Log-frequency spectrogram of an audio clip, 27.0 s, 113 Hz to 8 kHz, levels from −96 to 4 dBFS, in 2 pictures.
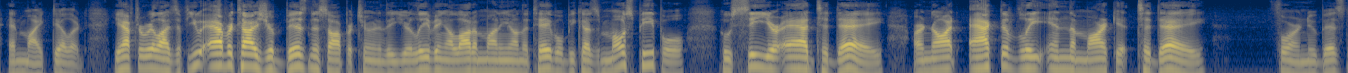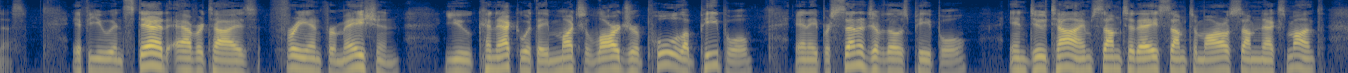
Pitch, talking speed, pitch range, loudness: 130 Hz, 160 wpm, 120-150 Hz, -23 LUFS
